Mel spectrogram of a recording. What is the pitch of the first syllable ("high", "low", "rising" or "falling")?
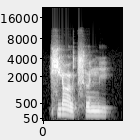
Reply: falling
